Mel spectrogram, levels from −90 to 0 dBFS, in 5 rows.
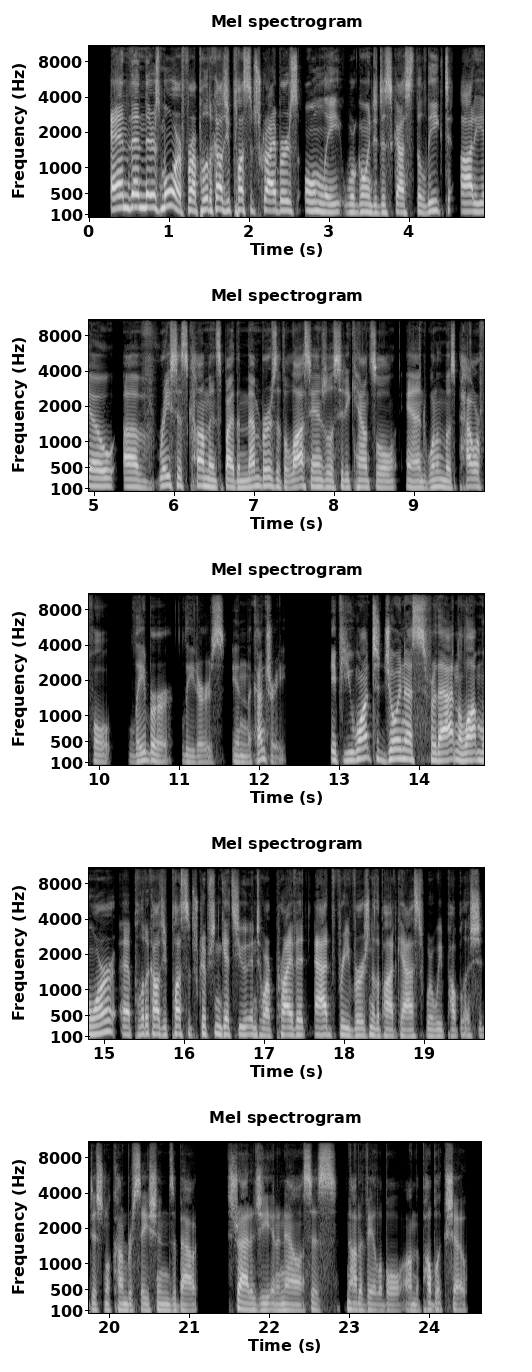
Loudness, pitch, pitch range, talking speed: -21 LUFS, 140 Hz, 120-155 Hz, 195 wpm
